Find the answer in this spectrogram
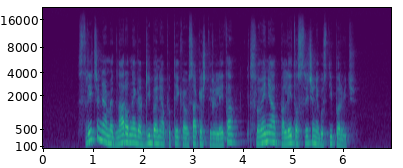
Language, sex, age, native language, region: Slovenian, male, 18-29, Slovenian, Central Slovenia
